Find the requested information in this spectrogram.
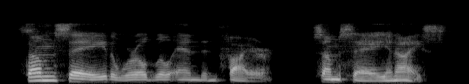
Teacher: This is pure iambic rhythm. It's unstressed, stressed all the way down, even though he breaks it up into different lines, even though he has different number of syllables in each line.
